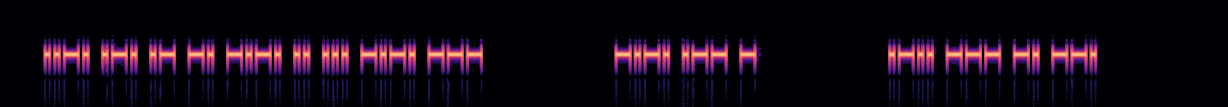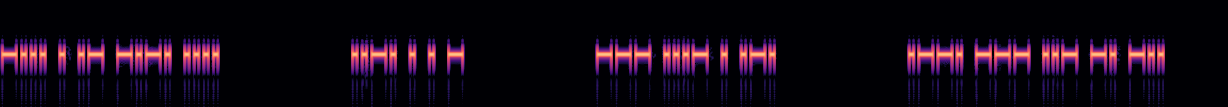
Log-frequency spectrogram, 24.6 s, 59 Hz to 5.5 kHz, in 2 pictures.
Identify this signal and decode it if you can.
Morse code, heard as a keyed tone, about 25 wpm, 550 Hz. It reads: FRANCISCO CWT LONG BEACH FEET OVER POUND
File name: Ultimate Word List / 25WPM Ultimate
